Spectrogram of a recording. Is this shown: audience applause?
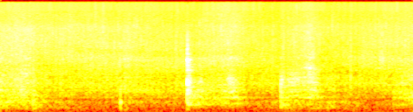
no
